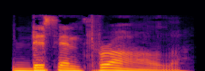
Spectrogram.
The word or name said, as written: disenthrallment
